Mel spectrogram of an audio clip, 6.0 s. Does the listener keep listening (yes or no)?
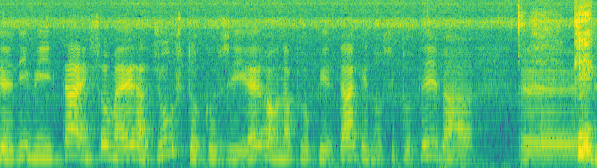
no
